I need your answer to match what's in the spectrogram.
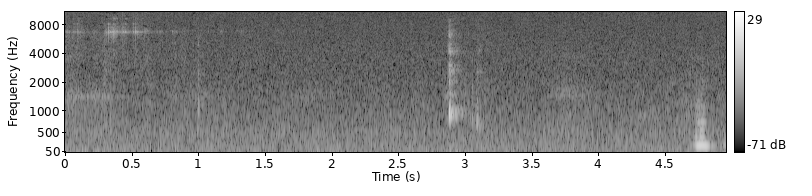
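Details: Two soft, abrupt hiccups from a baby in a quiet room; baby hiccups.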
